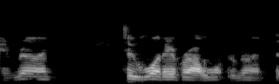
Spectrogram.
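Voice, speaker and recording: A man speaks in a Southern US accent. His pitch sits in the medium range. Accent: Southern twang. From US South. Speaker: homesteader. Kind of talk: casual chat. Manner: halting.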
